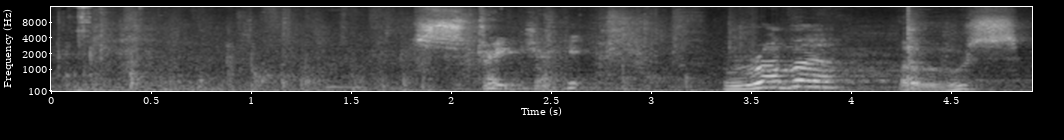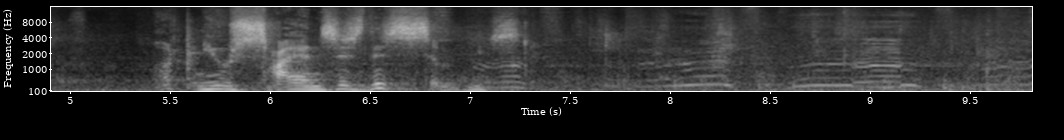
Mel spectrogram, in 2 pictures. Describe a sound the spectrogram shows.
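An elderly man speaks sternly, close by.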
